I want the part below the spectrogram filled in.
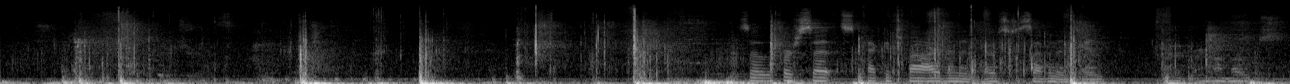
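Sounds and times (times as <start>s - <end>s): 
little wooden chair being moved and set down: 2.9s - 9.2s, 10.6s - 12.8s
speech: 7.8s - 11.8s.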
